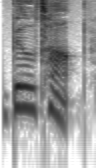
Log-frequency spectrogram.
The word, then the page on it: built-up: British English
